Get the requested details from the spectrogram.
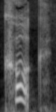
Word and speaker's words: Koch: Oh, she pronounces it Cook. It's K-O-C-H, and she's pronounced it Cook.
